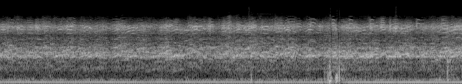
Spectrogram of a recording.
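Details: Massed Canada geese at Cheam Wetlands near Chilliwack, BC: thousands of birds honking at once in a continuous wall of sound, a low droning hum underneath and a brief sharp knock near the middle.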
